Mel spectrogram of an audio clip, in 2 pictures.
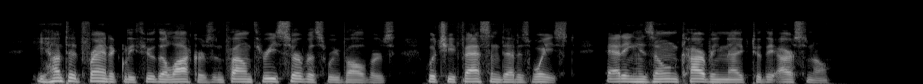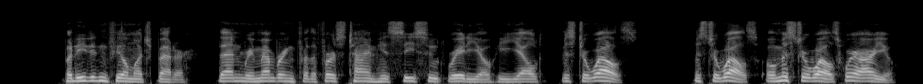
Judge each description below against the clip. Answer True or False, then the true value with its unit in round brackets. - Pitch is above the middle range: False (125 Hz)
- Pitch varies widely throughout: False (4.3 semitones)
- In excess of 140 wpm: True (170 wpm)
